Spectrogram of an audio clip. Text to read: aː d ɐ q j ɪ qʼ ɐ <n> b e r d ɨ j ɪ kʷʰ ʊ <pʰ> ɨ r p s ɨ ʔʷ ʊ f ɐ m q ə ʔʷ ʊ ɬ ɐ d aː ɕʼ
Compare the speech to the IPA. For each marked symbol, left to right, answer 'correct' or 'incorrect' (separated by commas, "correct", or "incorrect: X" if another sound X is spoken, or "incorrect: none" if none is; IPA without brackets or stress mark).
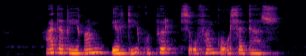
incorrect: m, correct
